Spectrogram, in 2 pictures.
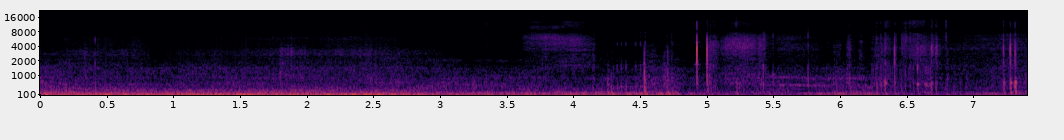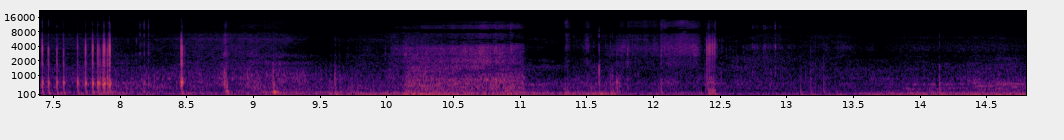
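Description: Handling noise from a handheld camera moving over a countertop: a low rumble for the first few seconds, then scattered clicks and light scraping and rustling.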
